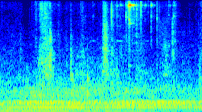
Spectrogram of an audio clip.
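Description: Dogs moving about close by, with a short sniff-like rustle and a sharp metallic clink, like a collar tag, a little over a second in, over a faint steady hum.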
